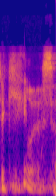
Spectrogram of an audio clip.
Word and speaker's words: Achelis: a guy named Steve Achelis. Is that right? Mm-hmm. Yeah, it's actually pronounced Achelis.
